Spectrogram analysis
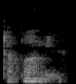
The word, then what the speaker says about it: tapaaminen: Meeting is tapaaminen. Tapaaminen. Yes, with 2 A's. So now pronouncing 2 P's or 2 A's can be quite crucial.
